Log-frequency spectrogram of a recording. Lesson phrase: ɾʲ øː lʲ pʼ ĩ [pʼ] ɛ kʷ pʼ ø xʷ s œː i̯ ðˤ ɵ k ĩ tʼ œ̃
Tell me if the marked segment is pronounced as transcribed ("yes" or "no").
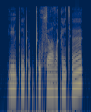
yes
